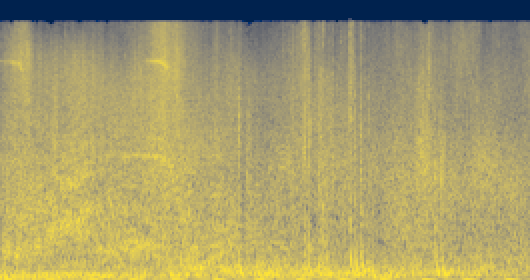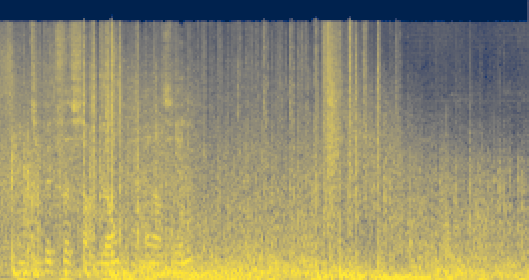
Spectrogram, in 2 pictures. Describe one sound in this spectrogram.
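Rapid gunfire crackles loudly.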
